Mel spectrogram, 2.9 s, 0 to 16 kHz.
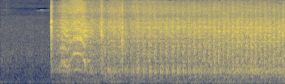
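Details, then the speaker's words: Used 2015 Isuzu Panther turbo-diesel pickup: a quick crank, then it catches at once into an even diesel clatter at idle, called smoother than the '23' version; normal diesel start. "kalau udah di starter dia langsung enak banget ya karena ini 25 lebih halus yang daripada yang 23 gitu ya"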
